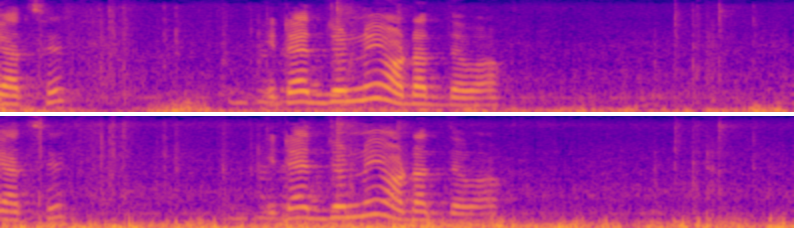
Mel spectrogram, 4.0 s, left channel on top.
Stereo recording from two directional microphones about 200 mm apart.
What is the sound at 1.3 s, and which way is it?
A woman's voice, 10° left (ahead or behind).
